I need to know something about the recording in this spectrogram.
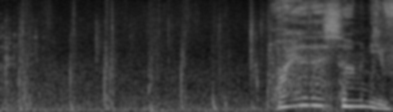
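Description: Footsteps run quickly across stone paving.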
